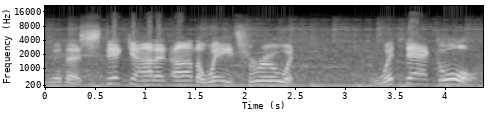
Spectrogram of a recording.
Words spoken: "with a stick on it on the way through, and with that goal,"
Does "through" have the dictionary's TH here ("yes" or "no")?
yes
